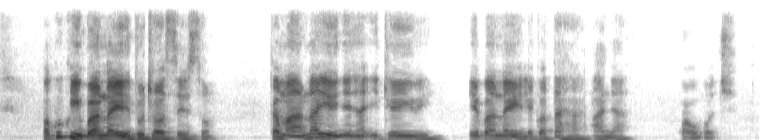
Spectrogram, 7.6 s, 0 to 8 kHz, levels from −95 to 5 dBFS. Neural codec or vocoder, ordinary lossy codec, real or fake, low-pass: codec, 44.1 kHz, 3.4 kbps, Pupu-Codec; none; fake; 7.2 kHz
